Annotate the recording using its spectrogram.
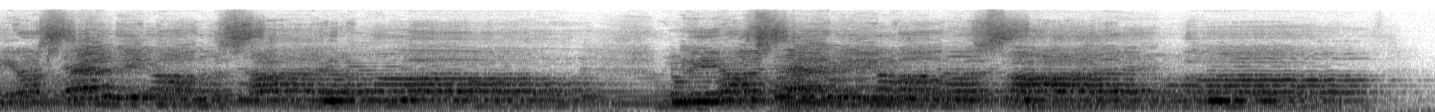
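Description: Small mixed choir singing with grand piano accompaniment. The voices hold long phrases, ease off briefly and take up a new phrase about halfway through.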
